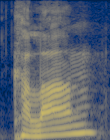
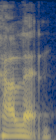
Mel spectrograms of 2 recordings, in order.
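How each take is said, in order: First: The last syllable sounds like 'lan'. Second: The last syllable sounds like 'len'. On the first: The speaker calls it wrong. "is that how you pronounce it again?" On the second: The speaker calls it right. "I think it's Kalen. She's always said it called Len"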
